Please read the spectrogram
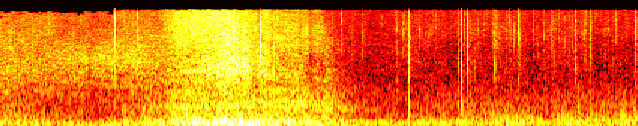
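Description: Logo-intro sound effect: a low, rumbling boom that swells to its loudest about a second and a half in and then fades, with a few sharp clicks scattered through it.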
